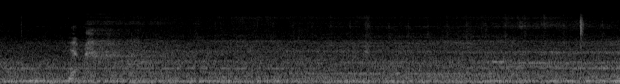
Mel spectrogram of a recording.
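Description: Steady low drone of fire apparatus engines running at the fire scene, with a faint constant whine above it.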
